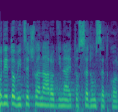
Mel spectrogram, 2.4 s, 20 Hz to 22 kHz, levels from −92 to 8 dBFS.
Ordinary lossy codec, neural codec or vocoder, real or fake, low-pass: MP3, 48 kbps; vocoder, 44.1 kHz, 128 mel bands, Pupu-Vocoder; fake; 14.4 kHz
